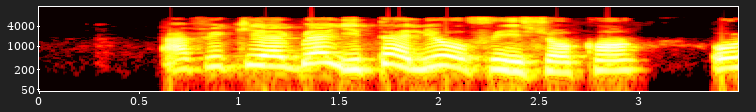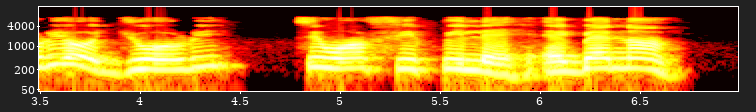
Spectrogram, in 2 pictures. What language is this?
Yoruba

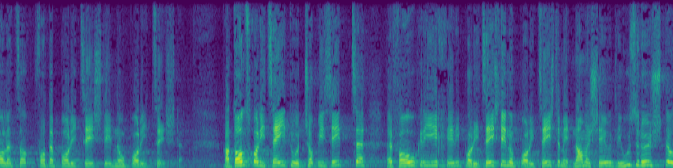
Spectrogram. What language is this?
Swiss German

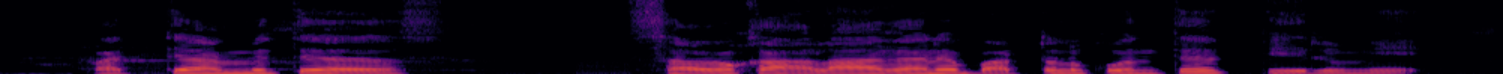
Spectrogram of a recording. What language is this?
Telugu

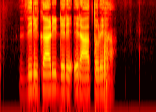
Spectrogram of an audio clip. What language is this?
Kikuyu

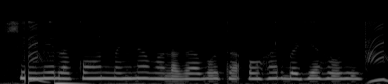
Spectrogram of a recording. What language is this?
Chhattisgarhi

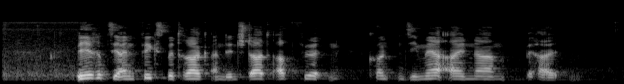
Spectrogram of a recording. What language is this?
German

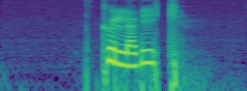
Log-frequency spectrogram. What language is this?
Swedish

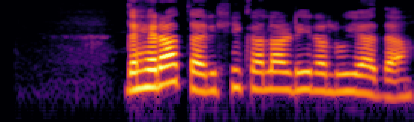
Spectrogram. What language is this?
Pashto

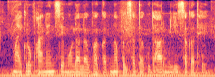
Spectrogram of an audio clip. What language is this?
Chhattisgarhi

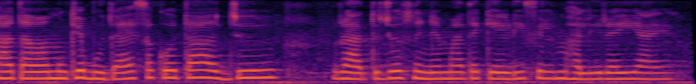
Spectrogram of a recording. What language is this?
Sindhi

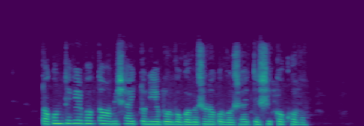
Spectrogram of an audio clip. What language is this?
Bangla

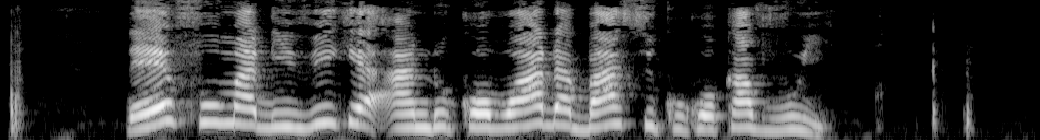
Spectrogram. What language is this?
Taita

